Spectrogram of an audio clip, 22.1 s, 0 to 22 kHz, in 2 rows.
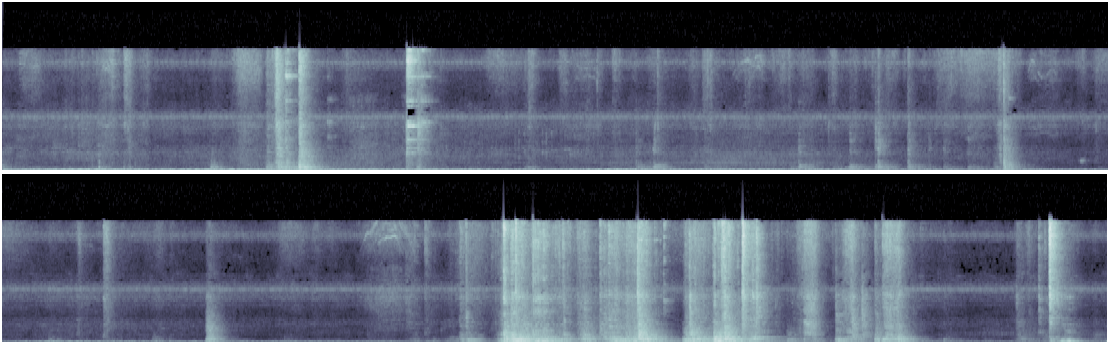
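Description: Rear sheet-metal fender pan of a Cub Cadet 126 garden tractor being worked loose and lifted: a run of clunks, scrapes and rattles about two-thirds of the way through, with a few single clicks before it. A faint low hum fades away in the first half.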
